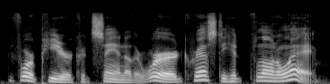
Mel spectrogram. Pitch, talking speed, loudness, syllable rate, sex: 135 Hz, 180 wpm, -17 LUFS, 5.7 syllables/s, male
